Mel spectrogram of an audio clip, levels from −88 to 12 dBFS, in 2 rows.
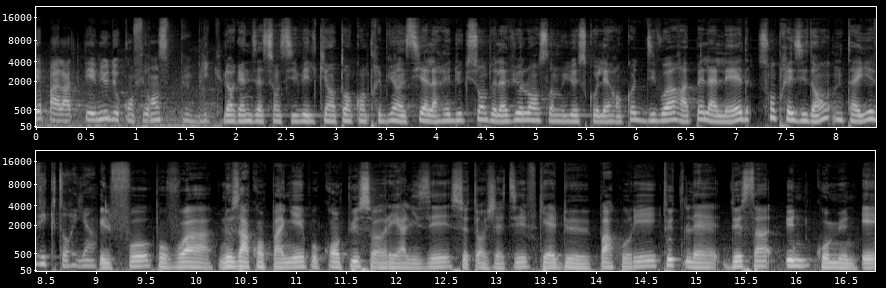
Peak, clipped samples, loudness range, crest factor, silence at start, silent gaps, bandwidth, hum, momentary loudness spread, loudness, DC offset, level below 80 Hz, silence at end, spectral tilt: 0 dBFS; under 0.1%; 4 LU; 20 dB; 0 s; none; 15.5 kHz; none; 8 LU; -20 LUFS; under 0.1%; -38 dBFS; 0 s; -6 dB/octave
